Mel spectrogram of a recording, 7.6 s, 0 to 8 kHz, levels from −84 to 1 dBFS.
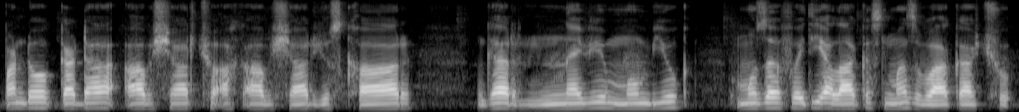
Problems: background sounds at intervals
